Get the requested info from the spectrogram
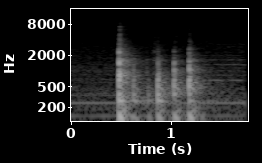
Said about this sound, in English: I'm going to knock on Pat's door. There's no answer.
